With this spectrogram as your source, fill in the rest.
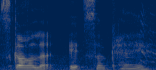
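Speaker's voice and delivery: plain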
